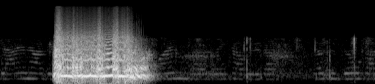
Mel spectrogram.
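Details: Swiffer, a pet dog throwing an angry tantrum on the sofa, gives one long, drawn-out, harsh bark of about a second, followed by quiet indoor background.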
